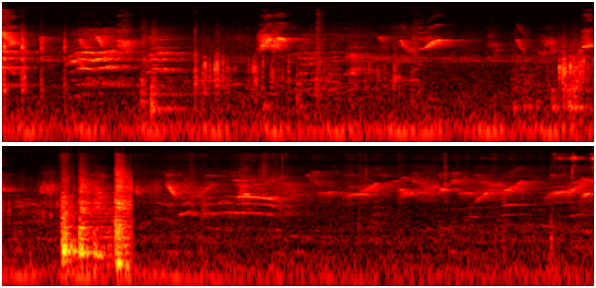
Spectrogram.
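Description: Small birds chirping repeatedly, short high calls scattered throughout, with a brief louder burst of sound about halfway through.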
